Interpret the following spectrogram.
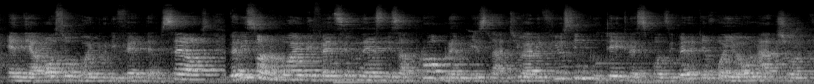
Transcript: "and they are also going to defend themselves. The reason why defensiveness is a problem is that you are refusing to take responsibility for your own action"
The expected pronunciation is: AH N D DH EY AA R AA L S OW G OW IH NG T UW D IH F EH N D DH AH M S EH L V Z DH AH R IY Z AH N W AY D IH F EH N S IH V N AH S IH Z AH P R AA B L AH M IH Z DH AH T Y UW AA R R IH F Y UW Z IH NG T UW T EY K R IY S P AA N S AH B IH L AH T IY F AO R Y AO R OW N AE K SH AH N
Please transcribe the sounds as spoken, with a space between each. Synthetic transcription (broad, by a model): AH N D DH EY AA R AA L S OW G OW IH NG T UW D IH F EH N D DH AH M S EH L V Z DH AH R IY Z AH N W AY D IH F EH N S IH V N AH S IH Z AH P R AA B L AH M IH Z DH AH T Y UW AA R R IH F Y UW Z IH NG T UW T EY K R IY S P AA N S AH B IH L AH T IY F AO R Y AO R OW N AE K SH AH N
